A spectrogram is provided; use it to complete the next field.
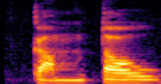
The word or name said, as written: GAM6 DOU1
